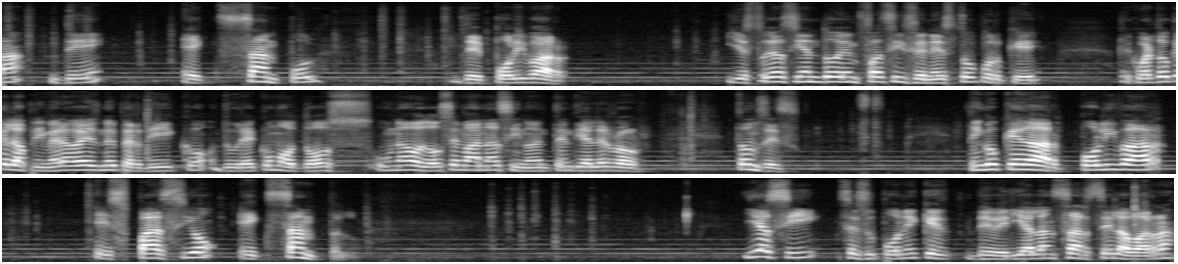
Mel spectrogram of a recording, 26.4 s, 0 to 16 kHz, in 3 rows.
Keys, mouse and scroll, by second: 0.0-8.0 typing, 9.8 typing, 13.9 Return, 16.1-22.5 typing, 26.0 Return.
